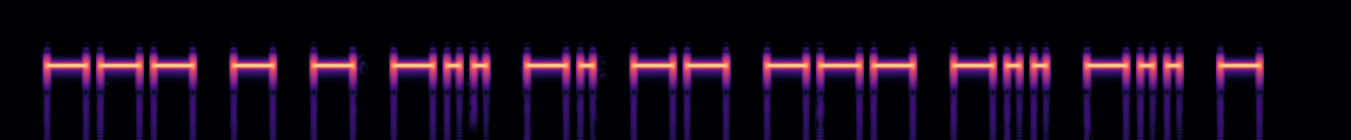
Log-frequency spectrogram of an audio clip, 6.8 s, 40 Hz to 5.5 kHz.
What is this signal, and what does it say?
Morse code, heard as a keyed tone, about 18 wpm, 550 Hz. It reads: OTTDNMODDT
